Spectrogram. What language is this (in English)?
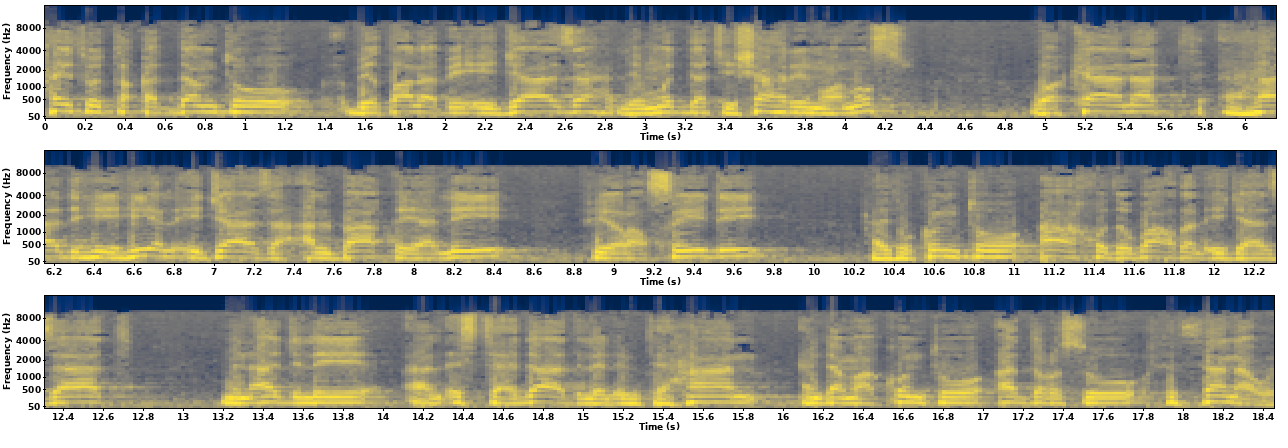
Arabic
